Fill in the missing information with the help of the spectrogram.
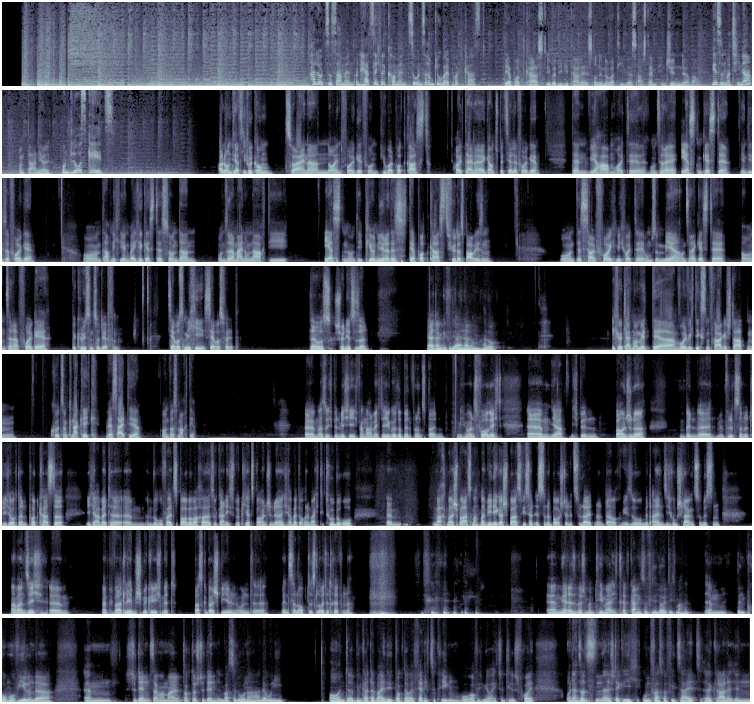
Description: Wir durften mit ihnen sprechen und sie als unsere ersten Interviewgäste begrüßen....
